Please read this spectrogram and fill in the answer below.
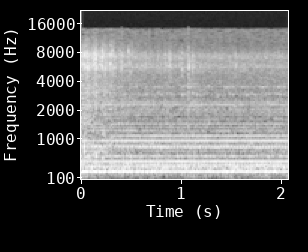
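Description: Electric potter's wheel running with the clay on it, its motor giving a steady hum with a few held tones.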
